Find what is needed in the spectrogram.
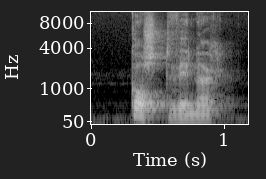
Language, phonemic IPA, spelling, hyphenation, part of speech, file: Dutch, /ˈkɔstˌʋɪ.nər/, kostwinner, kost‧win‧ner, noun, Nl-kostwinner.ogg
- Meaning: breadwinner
